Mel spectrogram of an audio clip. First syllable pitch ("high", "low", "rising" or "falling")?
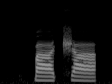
low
